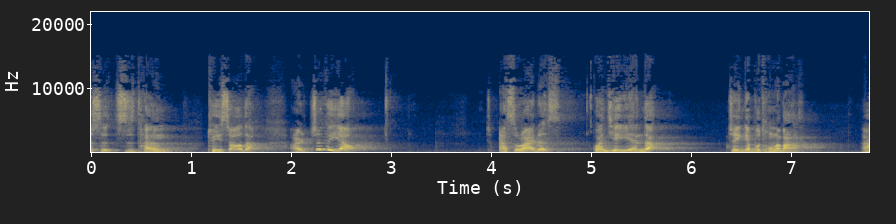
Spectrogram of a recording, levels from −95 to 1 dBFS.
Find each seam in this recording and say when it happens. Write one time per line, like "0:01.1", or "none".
0:06.4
